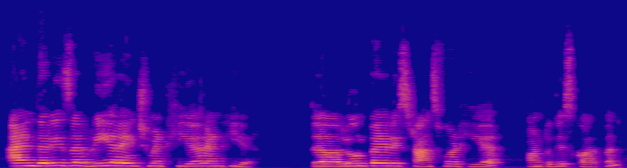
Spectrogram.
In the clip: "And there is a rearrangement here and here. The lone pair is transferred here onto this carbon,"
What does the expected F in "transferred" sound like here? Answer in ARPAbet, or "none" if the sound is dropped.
F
